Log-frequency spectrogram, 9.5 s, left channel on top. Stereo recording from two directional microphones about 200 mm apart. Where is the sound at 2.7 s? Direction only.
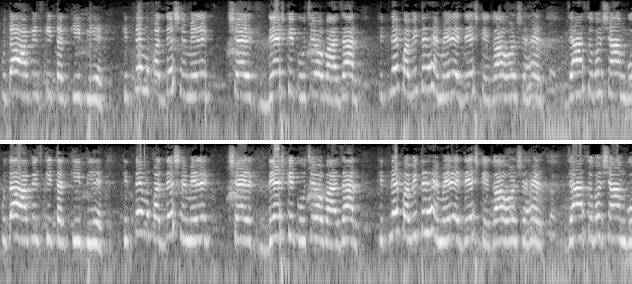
65° left (ahead or behind).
